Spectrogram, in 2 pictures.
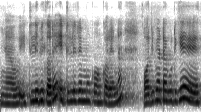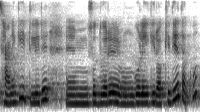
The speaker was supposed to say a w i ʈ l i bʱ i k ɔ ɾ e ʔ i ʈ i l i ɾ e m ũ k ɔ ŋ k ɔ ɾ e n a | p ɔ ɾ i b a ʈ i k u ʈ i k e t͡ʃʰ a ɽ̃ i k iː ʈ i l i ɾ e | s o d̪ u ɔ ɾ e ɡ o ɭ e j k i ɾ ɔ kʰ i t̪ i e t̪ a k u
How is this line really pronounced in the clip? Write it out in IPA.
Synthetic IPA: a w i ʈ l i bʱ i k ɔ ɾ e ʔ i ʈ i l i ɾ e m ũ k ɔ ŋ k ɔ ɾ e n a | p ɔ ɾ i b a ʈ a k u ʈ i k e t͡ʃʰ a ɽ̃ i k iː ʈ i l i ɾ e | s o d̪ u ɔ ɾ e ɡ o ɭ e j k i ɾ ɔ kʰ i d̪ i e t̪ a k u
